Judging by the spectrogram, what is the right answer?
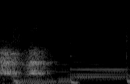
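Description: A pet dog indoors gives two close barks followed by a higher yip and a short whine, moderately loud in a quiet room with a faint tonal hum.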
